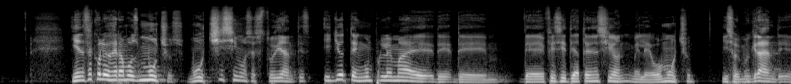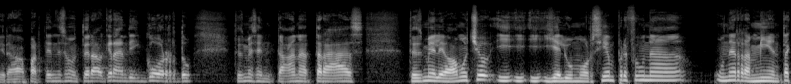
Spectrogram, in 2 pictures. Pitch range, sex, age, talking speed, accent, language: 140-190 Hz, male, 30-49, 205 wpm, Colombian, Spanish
